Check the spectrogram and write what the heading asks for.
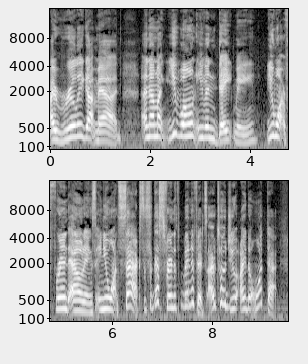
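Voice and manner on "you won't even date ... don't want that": ordinary talk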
